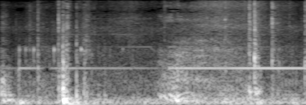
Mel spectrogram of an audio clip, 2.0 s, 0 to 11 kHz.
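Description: A 2002 Jaguar XKR's cabin with its engine off but its electrics still live: a steady high electronic warning tone, a sharp knock about half a second in, and a brief electric motor whirr like a power window moving.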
